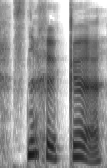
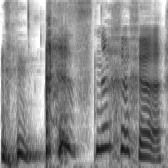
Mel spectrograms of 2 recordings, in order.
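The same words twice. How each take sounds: First: Said in the usual way. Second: "snigurka" slow and high through a laugh; drawn-out, laughing "snigurka"; giggling attempt. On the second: Real, not acted. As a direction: try to get "snigurka" out while giggling. Giggling attempt, then restates it.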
